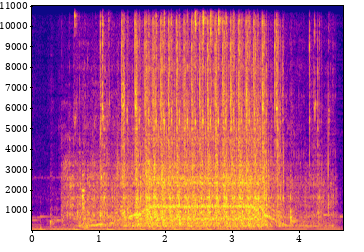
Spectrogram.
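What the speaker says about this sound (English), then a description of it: "I'm going to add a couple more rows of stitches to hold it in place." A sewing machine stitching rows of fabric onto cotton batting for a fabric bin, its rapid needle clatter speeding up into a steady whir and then slowing to a stop, close and clear with no talking.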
